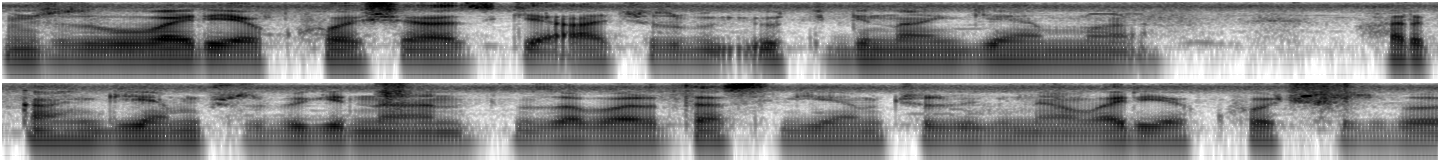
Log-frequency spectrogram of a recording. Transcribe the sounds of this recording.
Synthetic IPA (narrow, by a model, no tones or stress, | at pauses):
mt͡ʃʰuzbɨʋɐɾijakʰoʃaːzkʲia̰ːt͡ʃʰuzbɨʔṵt̪ʰɡʲinãːɡijɐmɨ | hɐɾkɐ̃ɦɡijɐmt͡ʃʰusbɨɡʲinaːnzɐbɐɾd̪ɐst̪ɡʲijɐmt͡ʃʰuzbɨɡʲinãːnʋɐɾijaːkʰoːt͡ʃt͡ʃʰuzbɨ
